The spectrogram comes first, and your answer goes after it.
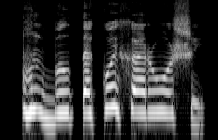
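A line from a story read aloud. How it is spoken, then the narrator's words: Sobbing. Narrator (Russian): всхлипнула Нина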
